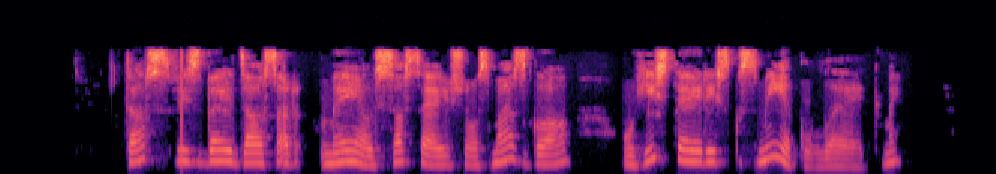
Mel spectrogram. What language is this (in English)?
Latvian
